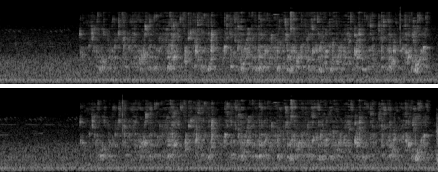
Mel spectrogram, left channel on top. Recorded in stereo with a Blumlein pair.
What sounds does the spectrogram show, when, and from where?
0.8 s a running tap: 50° left, 1.7 m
